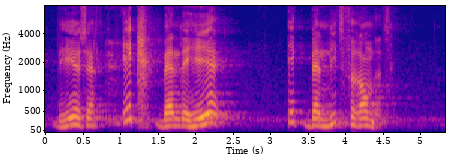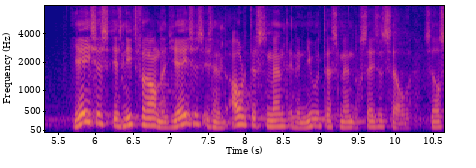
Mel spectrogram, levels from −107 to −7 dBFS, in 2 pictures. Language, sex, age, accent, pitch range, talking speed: Dutch, male, 40-59, Dutch, 140-230 Hz, 165 wpm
